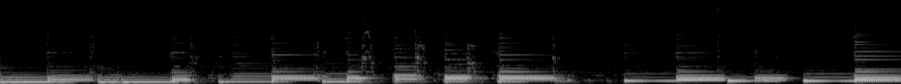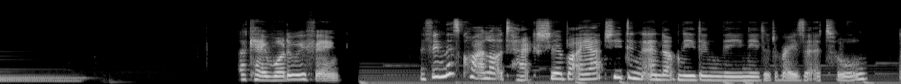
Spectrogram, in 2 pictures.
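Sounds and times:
plucked guitar melody: 0.0s - 10.0s.

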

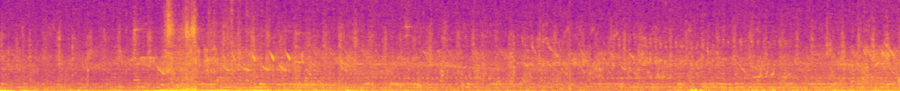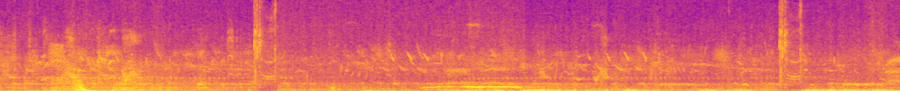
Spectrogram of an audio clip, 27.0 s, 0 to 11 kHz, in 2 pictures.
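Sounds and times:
birds chirping: 0.0s - 27.0s
sharp click: 17.3s - 17.7s, 25.2s - 25.6s.

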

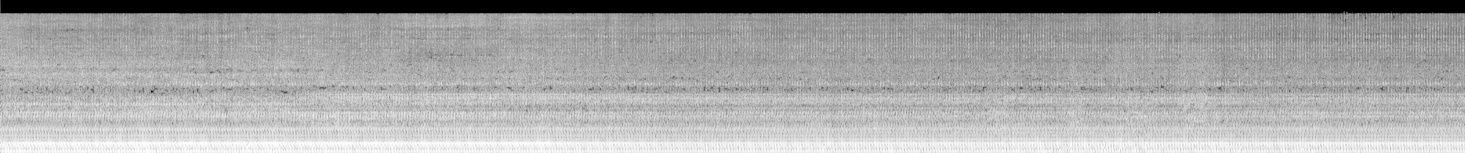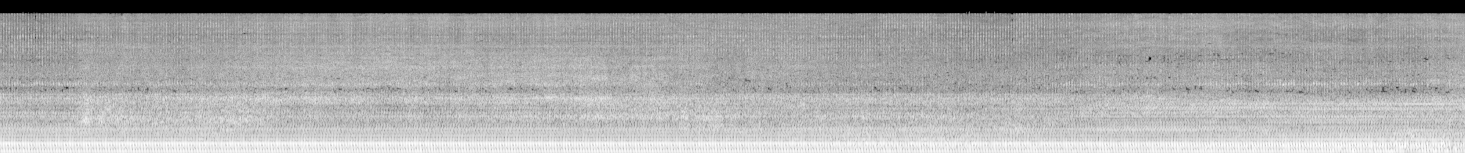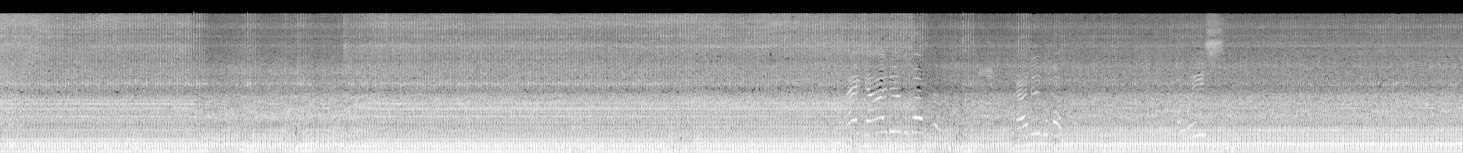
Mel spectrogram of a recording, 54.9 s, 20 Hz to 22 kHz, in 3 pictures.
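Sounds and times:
water jet hissing on car: 0.0s - 39.0s
pressure washer motor humming: 0.0s - 54.9s.

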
